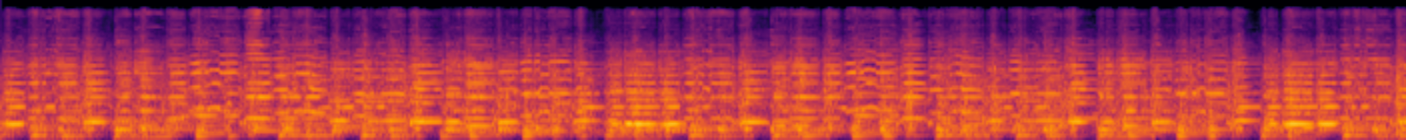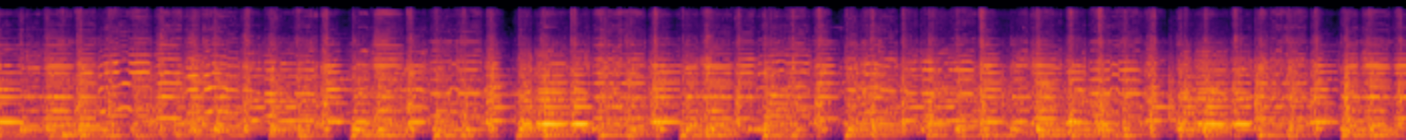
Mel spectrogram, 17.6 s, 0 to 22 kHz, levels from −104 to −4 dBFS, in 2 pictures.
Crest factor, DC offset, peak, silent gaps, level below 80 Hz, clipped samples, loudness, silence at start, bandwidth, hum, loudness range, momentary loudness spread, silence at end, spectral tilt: 18 dB; under 0.1%; -10 dBFS; none; -72 dBFS; under 0.1%; -26 LUFS; 0 s; 17 kHz; none; 1 LU; 4 LU; 0 s; -4 dB/octave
